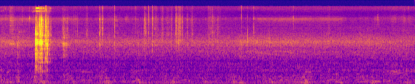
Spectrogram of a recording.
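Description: Steady low rumble of a car cabin, with a short, loud burst of noise about a second in and a few faint clicks.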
